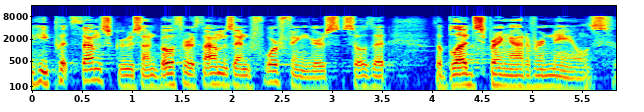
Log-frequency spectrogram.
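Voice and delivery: ordinary delivery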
